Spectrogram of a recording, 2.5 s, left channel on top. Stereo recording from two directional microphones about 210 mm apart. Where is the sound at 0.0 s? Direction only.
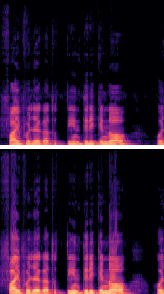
35° right (ahead or behind).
